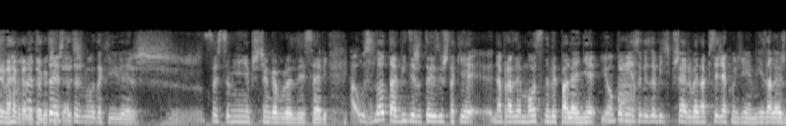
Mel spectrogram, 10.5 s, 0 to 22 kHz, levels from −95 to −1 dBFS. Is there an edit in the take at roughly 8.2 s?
no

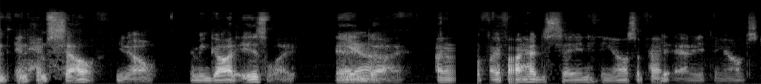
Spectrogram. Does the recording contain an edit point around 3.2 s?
yes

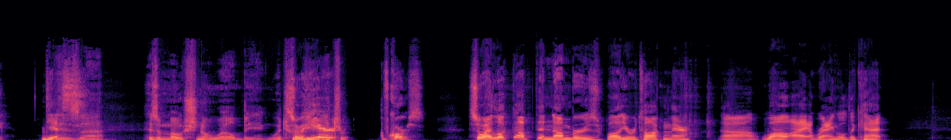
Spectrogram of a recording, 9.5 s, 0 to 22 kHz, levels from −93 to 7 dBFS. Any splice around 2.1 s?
no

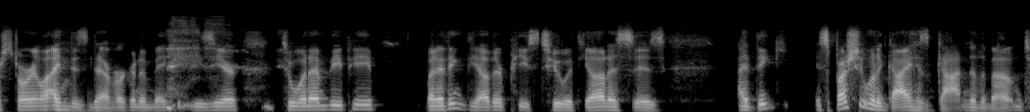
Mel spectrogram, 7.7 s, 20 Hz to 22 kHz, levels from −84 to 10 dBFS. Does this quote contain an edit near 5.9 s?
no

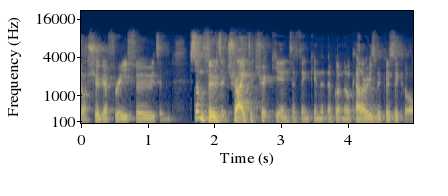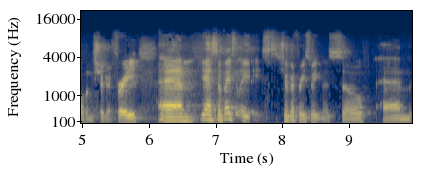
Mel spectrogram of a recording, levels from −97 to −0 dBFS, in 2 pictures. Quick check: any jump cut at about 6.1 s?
yes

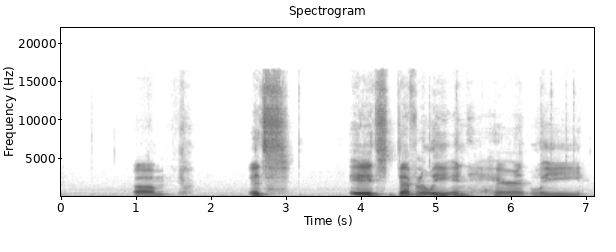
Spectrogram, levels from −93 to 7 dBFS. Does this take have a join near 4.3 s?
no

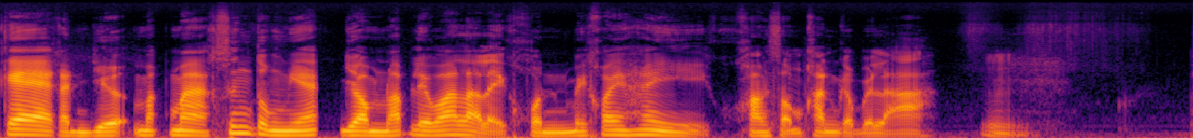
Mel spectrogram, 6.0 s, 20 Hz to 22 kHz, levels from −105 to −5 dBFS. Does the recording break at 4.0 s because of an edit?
no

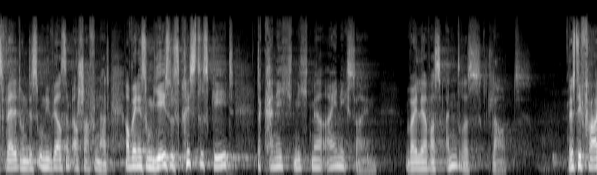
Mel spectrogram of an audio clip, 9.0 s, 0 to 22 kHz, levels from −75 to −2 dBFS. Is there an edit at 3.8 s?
no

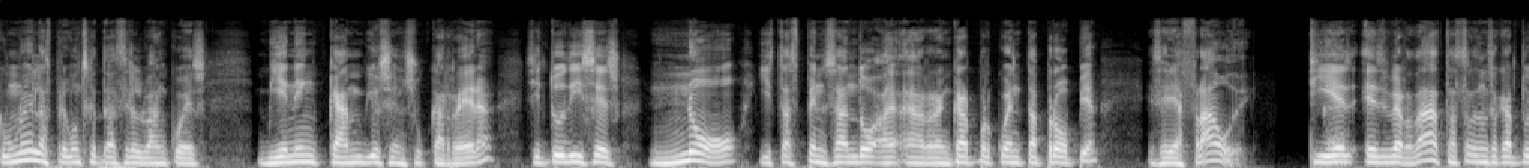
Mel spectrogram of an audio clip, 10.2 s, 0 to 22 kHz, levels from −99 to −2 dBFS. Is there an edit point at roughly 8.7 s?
yes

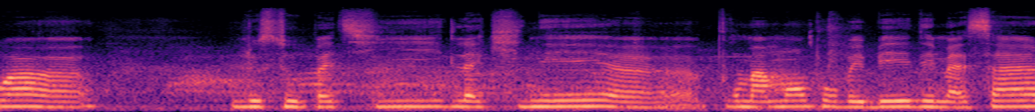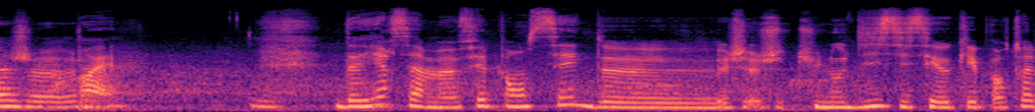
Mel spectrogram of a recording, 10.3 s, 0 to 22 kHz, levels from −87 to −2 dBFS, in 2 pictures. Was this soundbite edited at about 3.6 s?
no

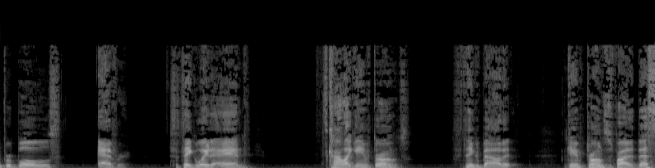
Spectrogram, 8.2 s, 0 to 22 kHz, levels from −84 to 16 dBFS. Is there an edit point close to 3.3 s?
no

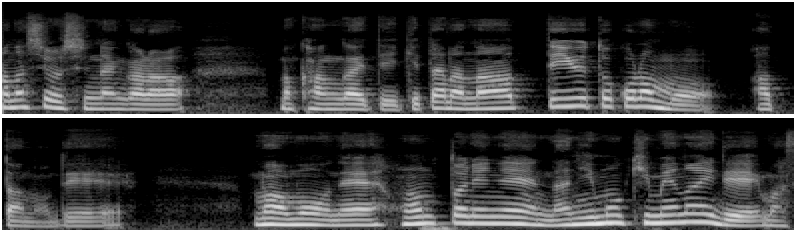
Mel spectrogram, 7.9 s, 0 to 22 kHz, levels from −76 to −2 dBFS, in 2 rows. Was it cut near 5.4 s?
no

